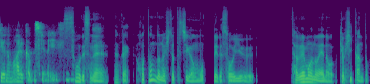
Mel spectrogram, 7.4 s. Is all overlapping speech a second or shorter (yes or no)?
yes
